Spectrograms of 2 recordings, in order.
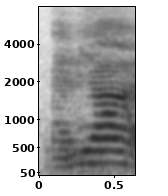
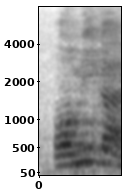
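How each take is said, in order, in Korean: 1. 첫 모음은 'ae'예요. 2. 첫 모음은 'eo'예요. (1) "애로 되는 거고" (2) "어가 아니라"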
